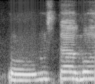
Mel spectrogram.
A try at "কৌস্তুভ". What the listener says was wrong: আচ্ছা, ওটা কৌস্তভ নয়, কৌস্তুভা, ত হরফে উকার।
